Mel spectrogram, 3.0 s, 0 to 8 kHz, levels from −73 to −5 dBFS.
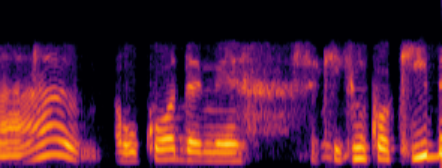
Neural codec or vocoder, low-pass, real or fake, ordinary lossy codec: autoencoder, 48 kHz, 128 numbers a frame, DAC-VAE, trained on Japanese speech; 7.2 kHz; fake; Opus, 32 kbps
